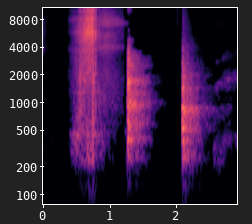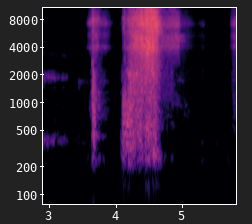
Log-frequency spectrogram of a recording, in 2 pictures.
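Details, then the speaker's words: Lincoln Speedster engine, freed of 8 stuck valves, turned by hand without a starter, plugs in and primer cups open, transmission fluid in cylinders: sharp hissing puffs one after another; good compression. "You should be able to hear it if it's got compression, but it'd be better if I had a starter. I hear it."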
